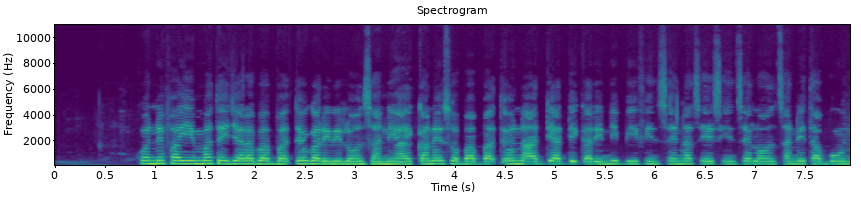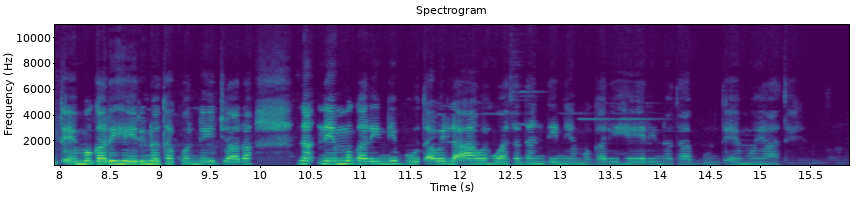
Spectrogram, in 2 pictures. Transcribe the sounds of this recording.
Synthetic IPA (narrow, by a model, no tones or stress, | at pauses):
kɔnːɛfɐjːɪmːɐt̪ɛɪd͡ʒɐɾɐbɐbːɐt̪ʼːɪjɔɡɐɾɪnːɪloːnsɐnːɪhɐɪkːɐnɔɪsʊɐbɐbːɐt̪ʼːɪjɔnːɐːd̪ːɪɐd̪ːɪɡɐɾɪnːɪbiːfɪnsɛnːɐseːsɪnsɛloːnsɐnːɪt̪ɐbuːnt̪ʼeːmːɔɡɐɾiheːɾɪnɔt̪ɐkɔnːɛɪd͡ʒaːɾɐɐneːmːɔɡɐɾɪnːɪbuːt̪ʼɐwɛlɐʔaːwɛɦʊwɐt̪ɐd̪ɐnd̪ineːmːɔɡɐɾiɦeːɾɪnɔt̪ɐbuːnt̪ʼeːmːɔjaːt̪ɛ̥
